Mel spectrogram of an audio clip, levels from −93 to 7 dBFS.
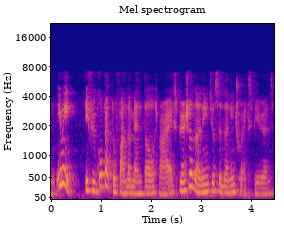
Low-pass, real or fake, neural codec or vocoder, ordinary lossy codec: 7.2 kHz; real; none; none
